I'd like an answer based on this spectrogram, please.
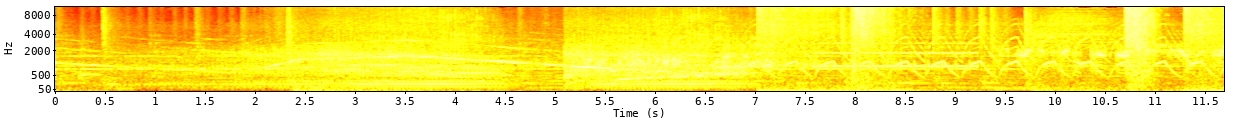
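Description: Police sirens wailing, with slow overlapping rises and falls in pitch over a steady low engine drone. About seven seconds in, a fast yelp siren starts chirping about three times a second. A sharp bang comes near the end.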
